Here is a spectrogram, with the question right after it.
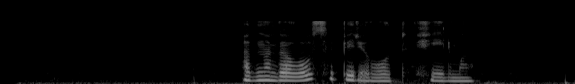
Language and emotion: Russian, neutral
